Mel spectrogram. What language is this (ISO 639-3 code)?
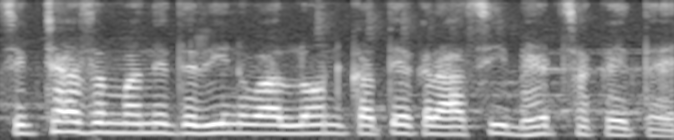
mai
